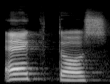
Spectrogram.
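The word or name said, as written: έκτος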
